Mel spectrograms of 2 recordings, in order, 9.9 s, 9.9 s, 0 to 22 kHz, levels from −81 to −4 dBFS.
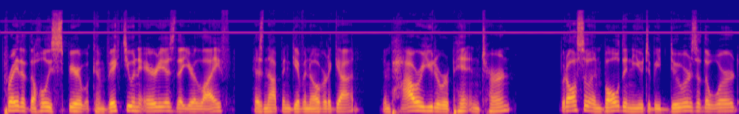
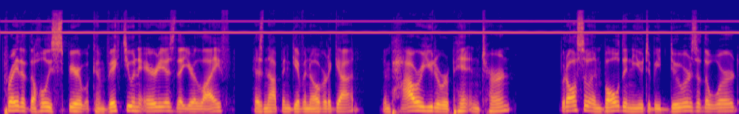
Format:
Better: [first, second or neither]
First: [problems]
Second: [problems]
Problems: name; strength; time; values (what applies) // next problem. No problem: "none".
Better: first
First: high-pitched whine; faint; throughout; 7 kHz, 20 dB below the speech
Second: high-pitched whine; loud; throughout; 7 kHz, 8 dB below the speech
